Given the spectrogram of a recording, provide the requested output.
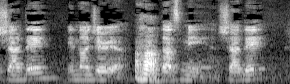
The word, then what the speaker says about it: Sade: How do you say Sade? Because in Argentina for us it's Sade. Yeah, Sade. And how do you It's a say? bit more, well, in Nigeria it's more like that. It's Sade in Nigeria.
